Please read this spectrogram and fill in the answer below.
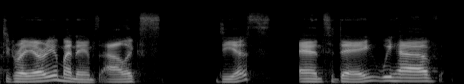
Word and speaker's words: ALX: I tell them Alex. I feel like it's easier, even though it's spelled ALX. Oh, that makes sense. Yeah. So, but it's Alex.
